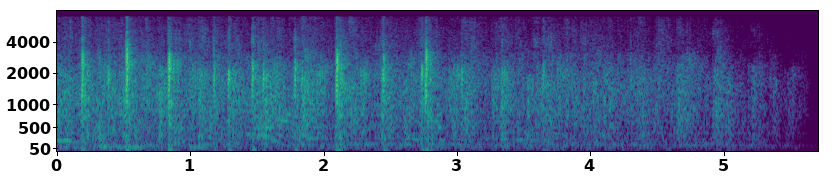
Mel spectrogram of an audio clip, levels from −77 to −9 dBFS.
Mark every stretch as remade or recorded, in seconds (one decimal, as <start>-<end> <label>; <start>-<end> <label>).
0.0-5.7 recorded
